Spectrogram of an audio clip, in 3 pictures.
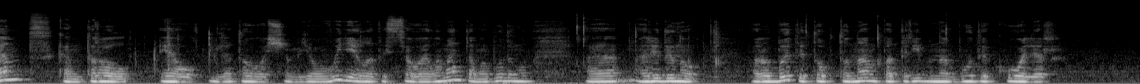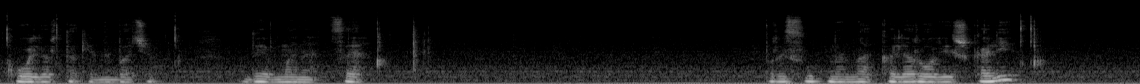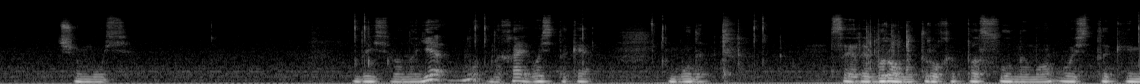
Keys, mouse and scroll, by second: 8.1-15.1 middle drag, 23.1 scroll down 2, 25.2-26.4 scroll up 2, 26.4 click, 27.6 click, 28.7-30.1 middle drag, 30.1 2, 30.4 click.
